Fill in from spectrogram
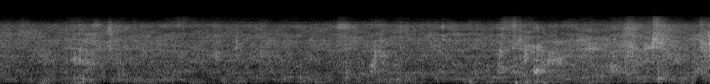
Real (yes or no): no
